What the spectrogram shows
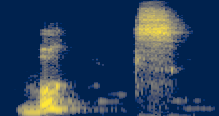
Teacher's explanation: These are voiceless sound before the letter S.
